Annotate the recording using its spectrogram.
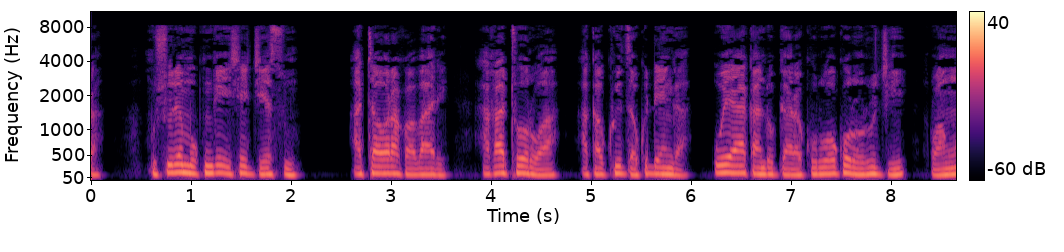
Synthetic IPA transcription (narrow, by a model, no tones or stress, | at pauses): muʃure̞mokuŋɡe̞iʃe̞d͡ʒe̞su | atauɾakwaʋaːɾi | akato̞rwaː | kakʰwid͡zakuɗe̞ːŋɡa | uje̞akando̞ɡʱaɾakuɾuo̞ko̞rwerud͡ʒɡi | rwamwa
